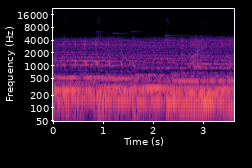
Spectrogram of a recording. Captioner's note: audience member laughs; processional music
